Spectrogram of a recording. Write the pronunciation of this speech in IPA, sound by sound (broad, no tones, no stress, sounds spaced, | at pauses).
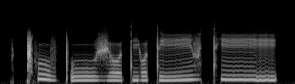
ǁʰ u v pʼ uː ʒ ʊː t j ʊ t iː v tʰ iː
